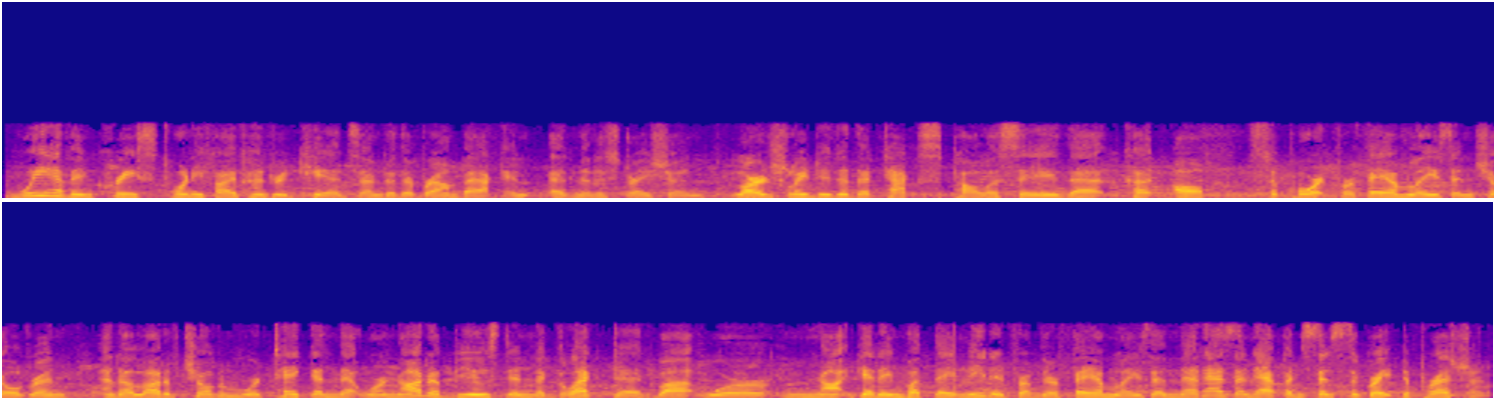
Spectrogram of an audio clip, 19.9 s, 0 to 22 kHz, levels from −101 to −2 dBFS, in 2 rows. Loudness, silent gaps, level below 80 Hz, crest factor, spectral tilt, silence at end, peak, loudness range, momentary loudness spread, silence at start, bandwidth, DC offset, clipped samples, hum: -20 LUFS; none; -58 dBFS; 20 dB; -4 dB/octave; 0 s; 0 dBFS; 3 LU; 8 LU; 0 s; 8.8 kHz; under 0.1%; under 0.1%; none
